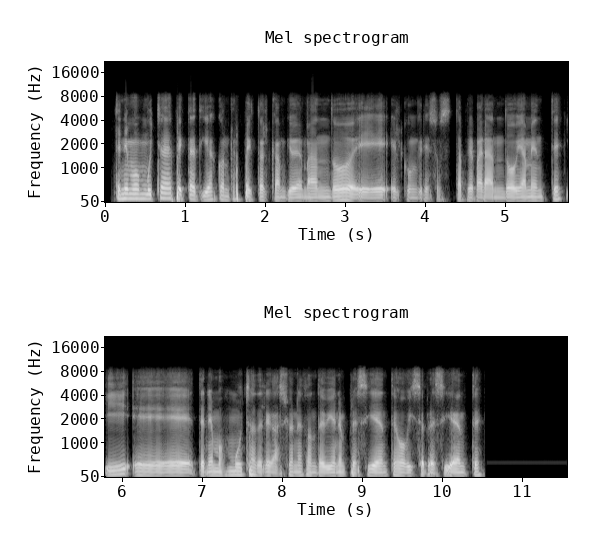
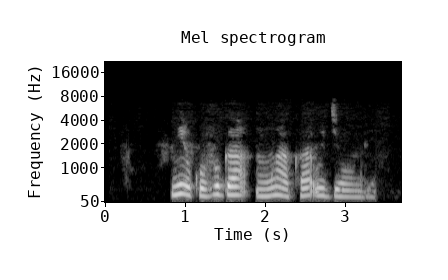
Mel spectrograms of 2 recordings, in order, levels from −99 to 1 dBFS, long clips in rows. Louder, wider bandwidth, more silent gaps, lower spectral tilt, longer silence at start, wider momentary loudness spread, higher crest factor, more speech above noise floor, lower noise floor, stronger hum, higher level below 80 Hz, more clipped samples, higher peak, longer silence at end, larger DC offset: first, -20 LUFS vs -24 LUFS; first, 8.8 kHz vs 6.6 kHz; neither; about the same, -7 dB/octave vs -8 dB/octave; second, 0.15 s vs 0.85 s; about the same, 8 LU vs 10 LU; about the same, 16 dB vs 18 dB; first, 64 dB vs 46 dB; first, -83 dBFS vs -70 dBFS; neither; first, -46 dBFS vs -72 dBFS; neither; about the same, -4 dBFS vs -6 dBFS; first, 1.05 s vs 0.35 s; neither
